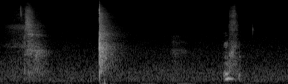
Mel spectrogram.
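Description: Three sharp hand claps ring out alone, unevenly spaced over a few seconds. The middle clap is the crispest and loudest, and no one speaks.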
